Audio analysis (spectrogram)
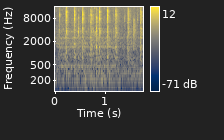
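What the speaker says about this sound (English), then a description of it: "We're going to sew" A sewing machine stitching a harness bag runs steadily up close, its rapid regular needle strokes forming an even mechanical pulse throughout, with no talk.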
